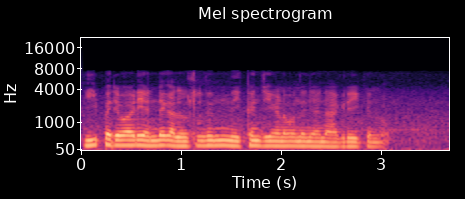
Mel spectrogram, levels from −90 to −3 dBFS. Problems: constant background noise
